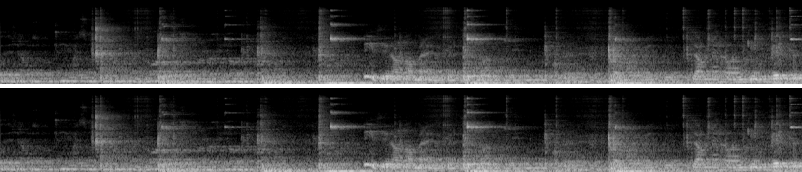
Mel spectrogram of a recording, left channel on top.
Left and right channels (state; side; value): identical; both; correlation 1.00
